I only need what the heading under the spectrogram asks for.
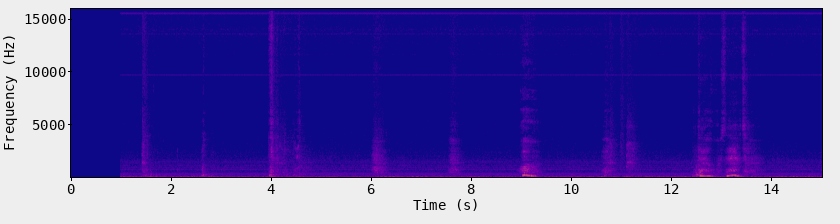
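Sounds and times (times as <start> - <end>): man sighing: 9.0 - 9.4.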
